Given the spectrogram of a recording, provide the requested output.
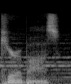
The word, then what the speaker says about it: Kiribati: Meet Kiribati, pronounced Kiribati.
